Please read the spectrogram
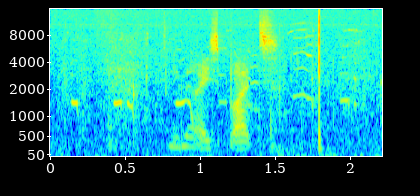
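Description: Silken Windhound puppies whimpering in several short, high squeaks, with one sharp click near the end.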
